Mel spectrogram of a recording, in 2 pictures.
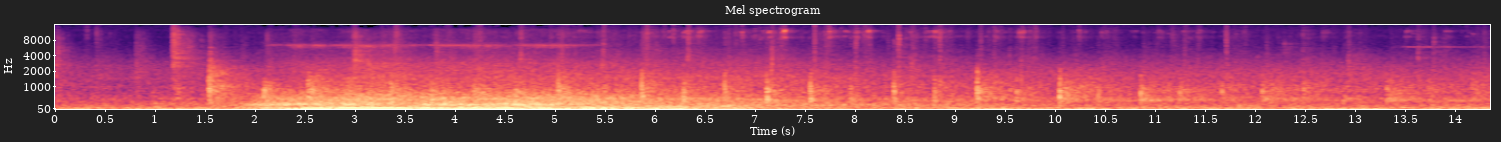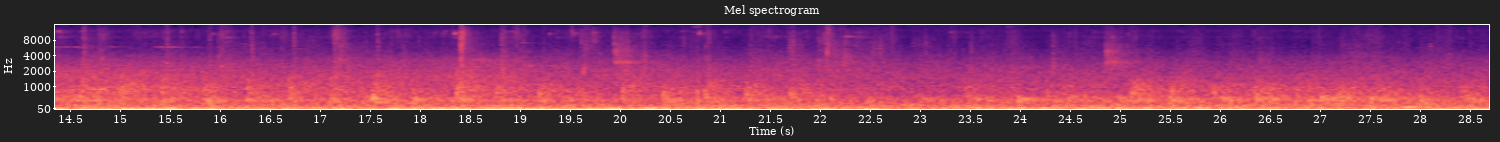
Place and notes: Kilinskiego Lodz, autor: Aleksandra Chciuk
